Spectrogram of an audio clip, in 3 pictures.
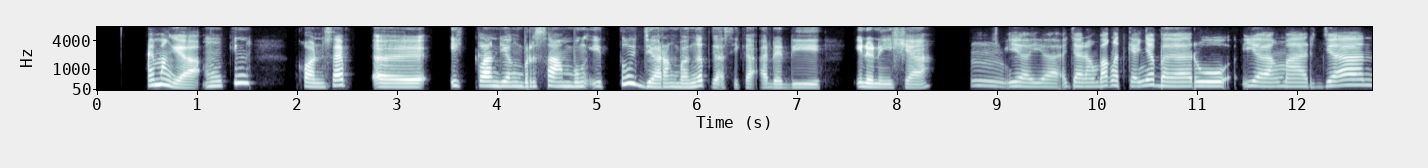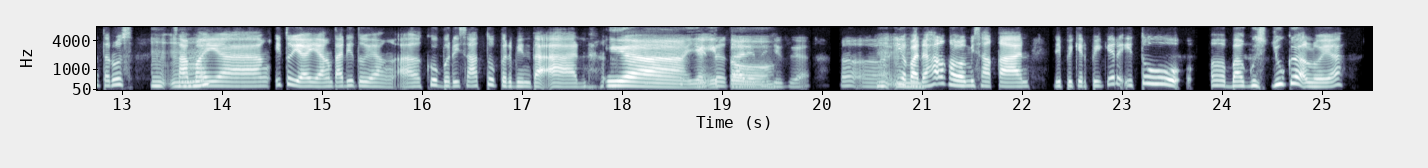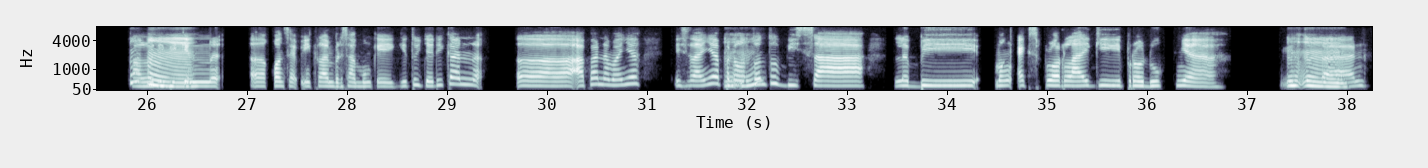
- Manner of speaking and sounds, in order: chuckle
- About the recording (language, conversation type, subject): Indonesian, podcast, Jingle iklan lawas mana yang masih nempel di kepala?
